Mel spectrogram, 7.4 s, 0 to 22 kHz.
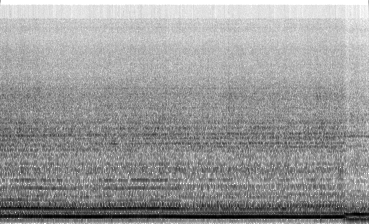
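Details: Ferrari 458 V8 after exhaust leak and secondary air repair, MAF sensors still suspect: steady, even drone stepping up cleanly on a blip, with no ticking or puffing from the exhaust side.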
